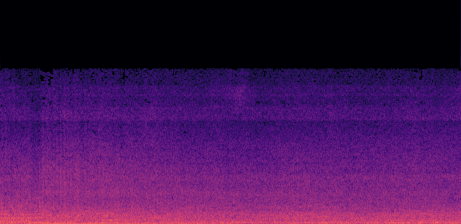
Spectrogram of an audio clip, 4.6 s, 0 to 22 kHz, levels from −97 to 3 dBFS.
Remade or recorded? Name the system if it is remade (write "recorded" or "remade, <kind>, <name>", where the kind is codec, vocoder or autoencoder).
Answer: remade, autoencoder, DAC-VAE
